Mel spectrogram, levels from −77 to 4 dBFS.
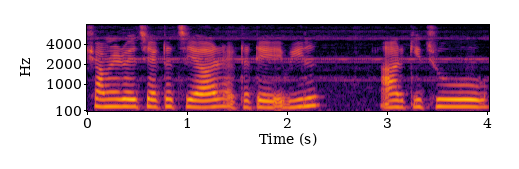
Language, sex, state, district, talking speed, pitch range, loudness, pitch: Bengali, female, West Bengal, Malda, 150 wpm, 230-245 Hz, -16 LUFS, 240 Hz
